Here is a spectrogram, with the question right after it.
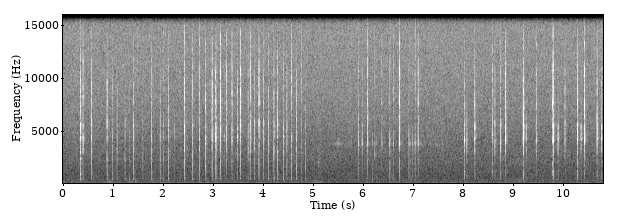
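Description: Fingernails tap and click on the walls of a curved, clear, hand-sized plastic liquid timer filled with green and blue liquid. Quick, sharp, bright clicks come in irregular clusters, with a short pause around the middle, over a faint low hum. Each tap dies away almost instantly.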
